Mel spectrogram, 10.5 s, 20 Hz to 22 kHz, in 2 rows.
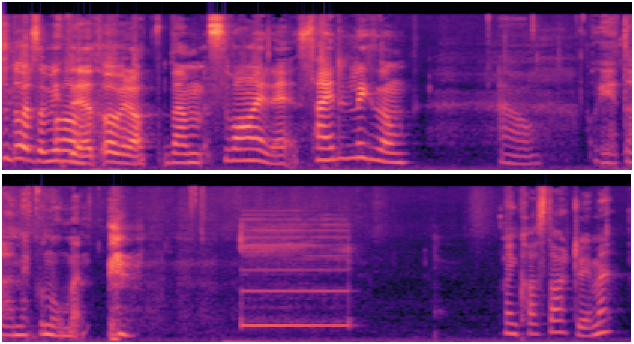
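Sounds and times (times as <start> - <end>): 
speech: 0.0 - 3.5, 4.1 - 6.5, 9.4 - 10.4
telephone tone as a call is being dialed: 7.2 - 8.2.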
